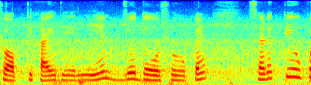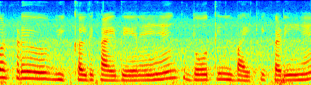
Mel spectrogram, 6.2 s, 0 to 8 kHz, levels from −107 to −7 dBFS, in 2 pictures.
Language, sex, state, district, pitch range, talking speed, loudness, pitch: Hindi, female, Bihar, Vaishali, 175-220 Hz, 220 wpm, -18 LUFS, 190 Hz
